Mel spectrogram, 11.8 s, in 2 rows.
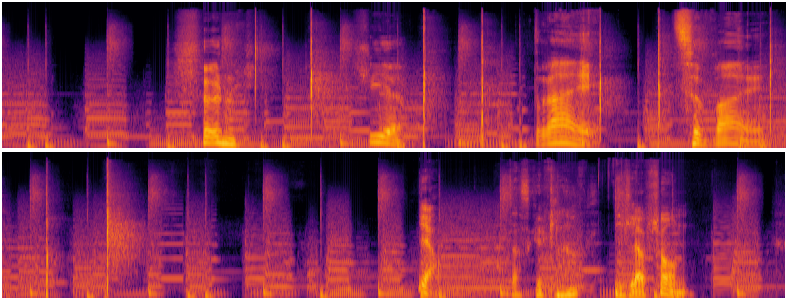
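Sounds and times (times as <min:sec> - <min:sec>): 
speech: 0:01.4 - 0:02.0, 0:02.7 - 0:03.2, 0:04.0 - 0:05.9, 0:09.0 - 0:11.1
single hand clap for sync: 0:01.8 - 0:03.8, 0:04.4 - 0:07.2.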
